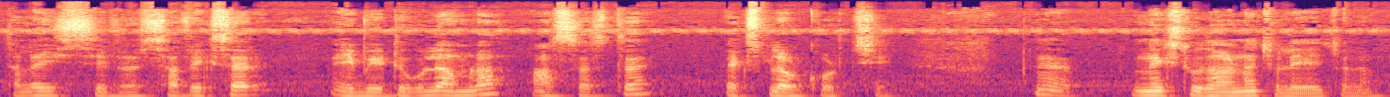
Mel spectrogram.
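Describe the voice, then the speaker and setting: A man teaching English pronunciation and word meanings, patiently repeating words for practice in a slow drill. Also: medium pitch, darkish tone, a little hiss or hum, poor audio. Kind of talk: Bengali-language lesson, spoken explanation.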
